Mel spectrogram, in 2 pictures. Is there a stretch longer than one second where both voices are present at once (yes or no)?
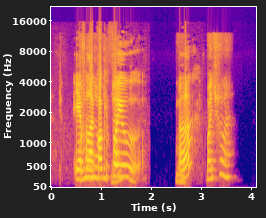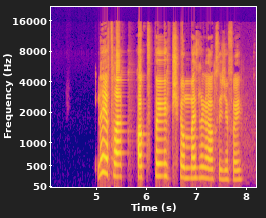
yes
